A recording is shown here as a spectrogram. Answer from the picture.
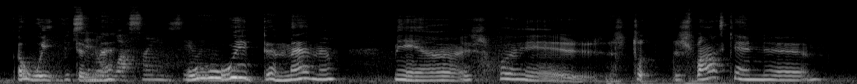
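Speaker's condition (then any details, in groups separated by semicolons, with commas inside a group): Friedreich's ataxia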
